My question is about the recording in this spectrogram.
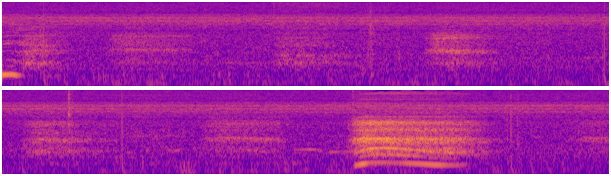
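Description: Faint breathing of someone still out of breath, a few soft breaths about a second apart, then a brief rising-and-falling vocal sound near the end.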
